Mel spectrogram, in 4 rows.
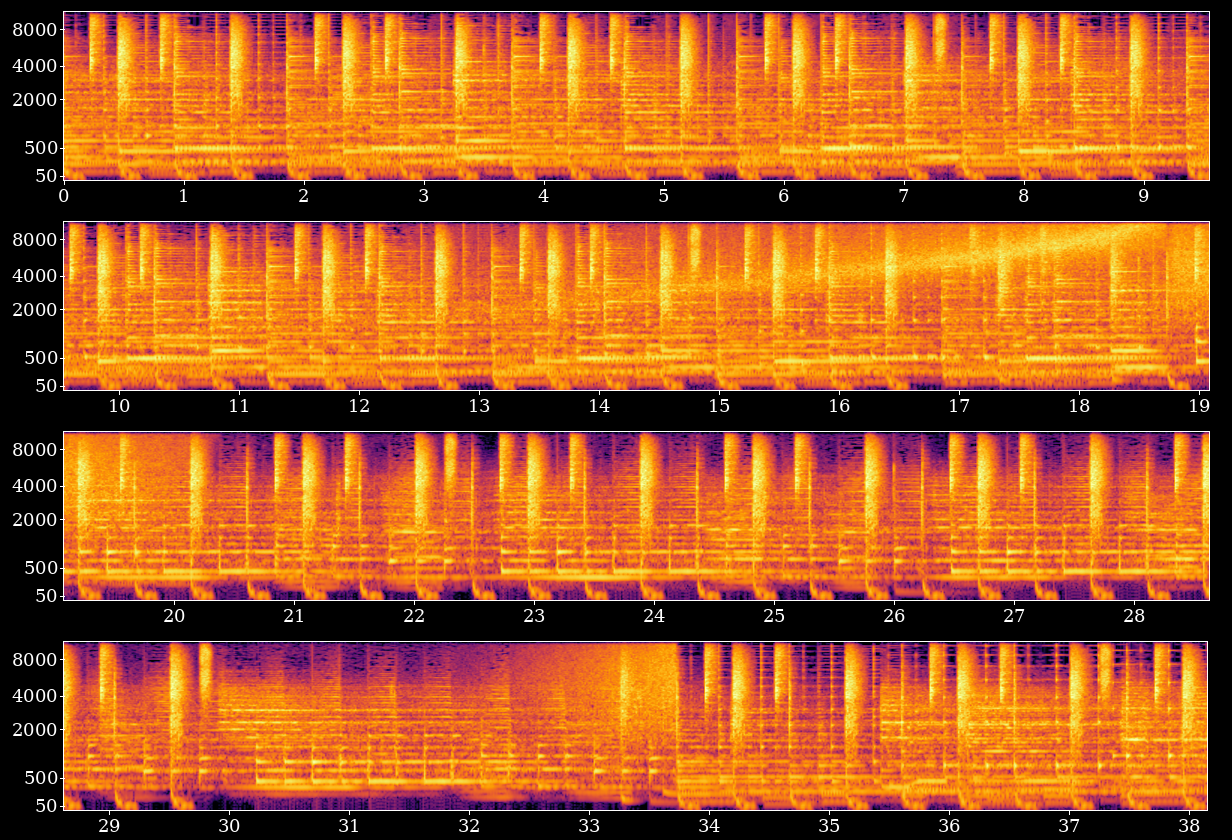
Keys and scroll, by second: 15.0 F3, 29.2 shift+F2, 29.4 Escape, 33.6 Escape.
